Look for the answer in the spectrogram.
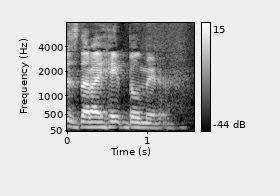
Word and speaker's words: Maher: Maher. It's Bill Maher. – Oh, it is. No, it's. Oh, it's spelled Maher with an H.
